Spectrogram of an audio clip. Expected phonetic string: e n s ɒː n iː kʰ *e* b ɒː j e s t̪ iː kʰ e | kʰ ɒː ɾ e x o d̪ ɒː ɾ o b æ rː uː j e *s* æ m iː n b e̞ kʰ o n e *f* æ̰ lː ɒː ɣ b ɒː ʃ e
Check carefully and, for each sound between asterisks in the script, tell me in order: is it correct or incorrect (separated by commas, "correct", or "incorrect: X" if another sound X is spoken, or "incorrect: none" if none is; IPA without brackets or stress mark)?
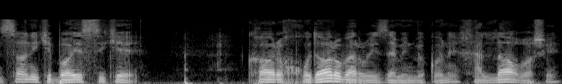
correct, incorrect: z, incorrect: x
